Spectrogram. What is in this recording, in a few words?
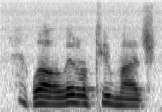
Voice Acting, es, M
